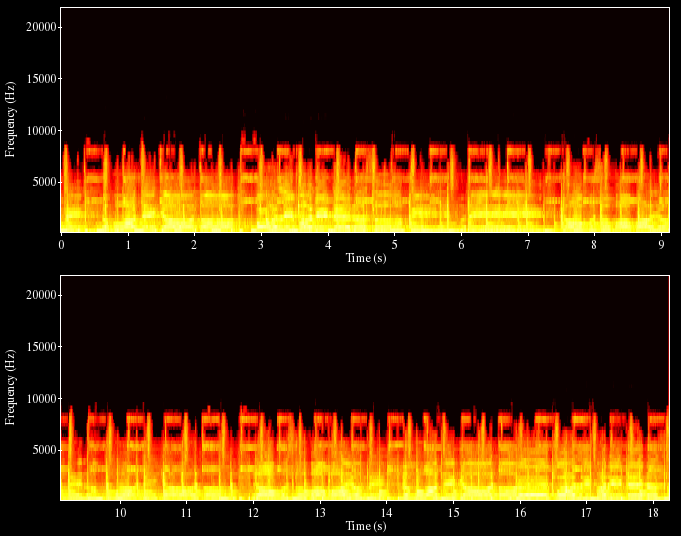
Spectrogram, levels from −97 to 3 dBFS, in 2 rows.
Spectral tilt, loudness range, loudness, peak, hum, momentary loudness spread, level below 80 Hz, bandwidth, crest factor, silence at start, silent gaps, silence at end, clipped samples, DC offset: -5.5 dB/octave; 2 LU; -11 LUFS; -2 dBFS; none; 5 LU; -40 dBFS; 8.8 kHz; 10 dB; 0 s; none; 0 s; under 0.1%; under 0.1%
